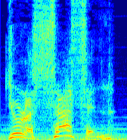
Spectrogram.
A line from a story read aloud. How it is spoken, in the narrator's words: Voss snapped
